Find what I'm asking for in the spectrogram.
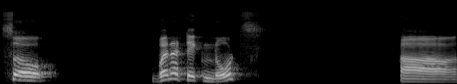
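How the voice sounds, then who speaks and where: A man with a non-native accent speaks at a high pitch with very wide pitch swings. The background is quiet. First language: not English; speaks three languages. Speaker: visiting scholar, education policy researcher. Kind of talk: academic talk. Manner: halting, many fillers and restarts.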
